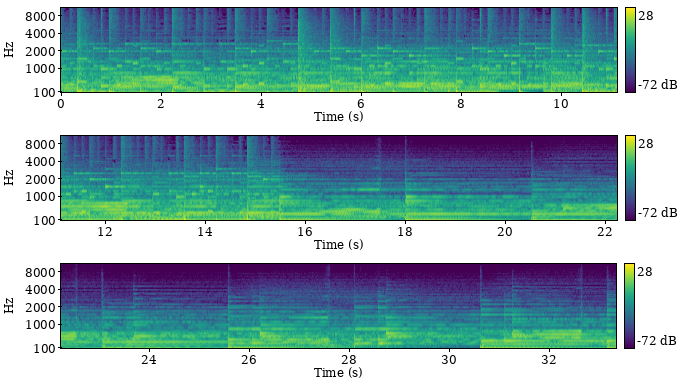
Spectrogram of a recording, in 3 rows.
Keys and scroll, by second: 7.9 ctrl+0, 8.1 ctrl+=, 9.5 ctrl+=, 16.8 ctrl+z, 17.0 ctrl+0, 17.4 ctrl+=, 19.2 ctrl+0, 22.9 ctrl+=, 23.5 ctrl+=, 24.1 ctrl+0, 25.2 ctrl+=, 28.1 ctrl+0, 29.2 ctrl+=, 30.9 ctrl+z, 31.5 ctrl+0, 33.0 ctrl+=.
